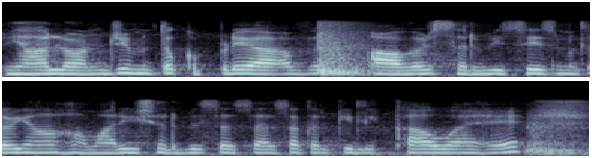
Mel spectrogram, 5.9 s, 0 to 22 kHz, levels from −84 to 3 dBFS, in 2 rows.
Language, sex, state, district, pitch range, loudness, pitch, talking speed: Hindi, female, Maharashtra, Chandrapur, 190-200 Hz, -18 LUFS, 195 Hz, 165 wpm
